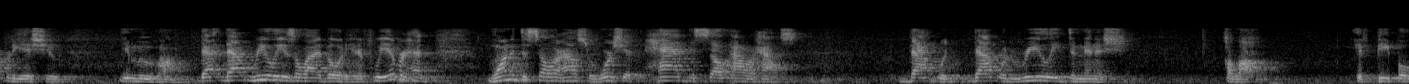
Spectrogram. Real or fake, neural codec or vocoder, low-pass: real; none; 5.4 kHz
